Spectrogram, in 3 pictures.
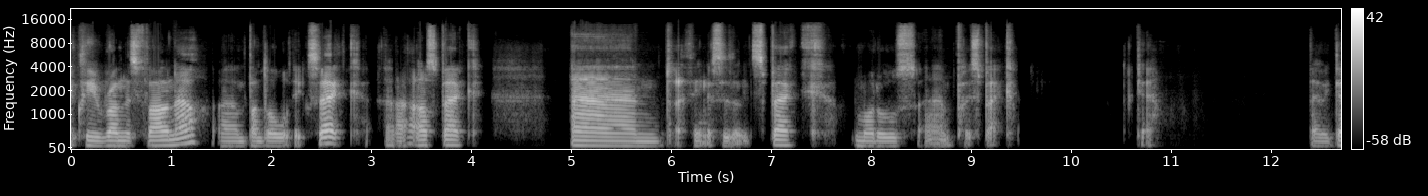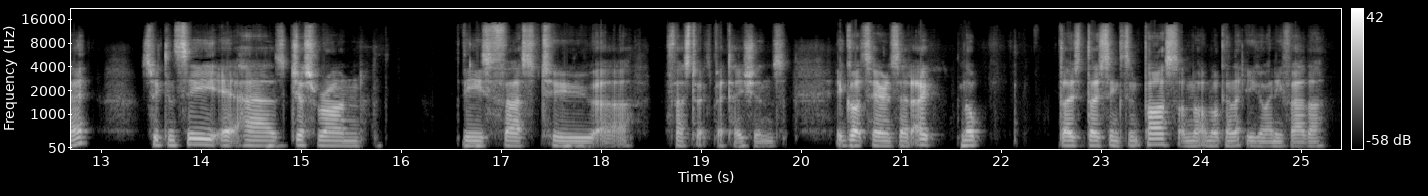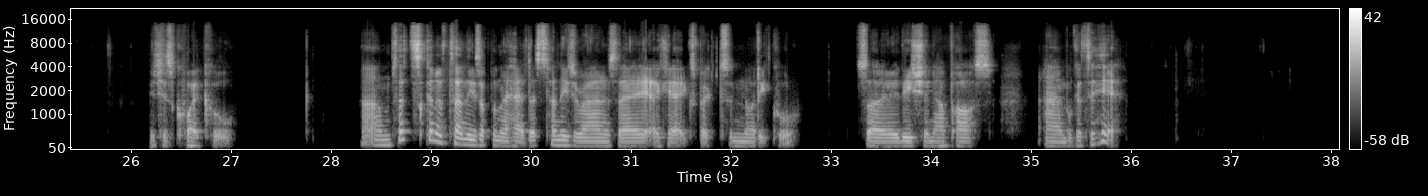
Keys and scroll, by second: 0.1-4.0 typing, 6.3-9.0 typing, 9.5 Return, 29.2-34.1 typing, 36.9 Up, 37.2 Return.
